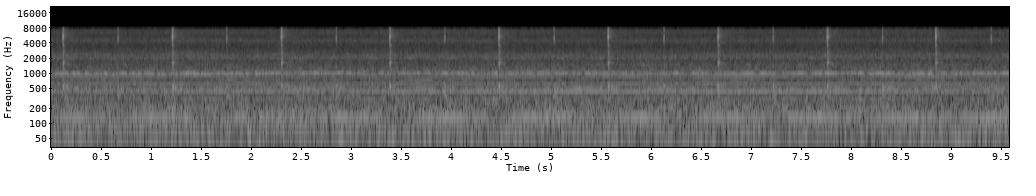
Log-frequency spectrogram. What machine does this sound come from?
valve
